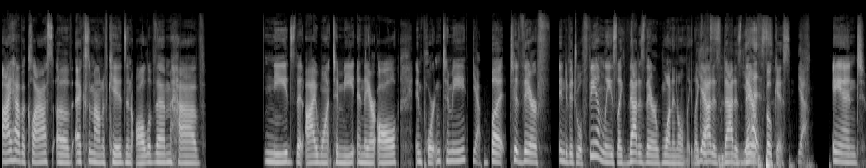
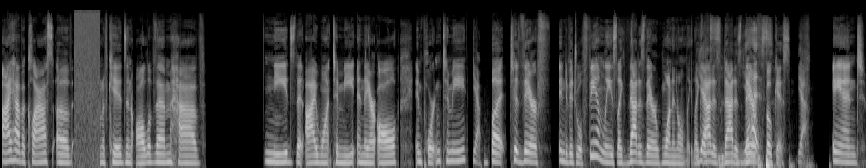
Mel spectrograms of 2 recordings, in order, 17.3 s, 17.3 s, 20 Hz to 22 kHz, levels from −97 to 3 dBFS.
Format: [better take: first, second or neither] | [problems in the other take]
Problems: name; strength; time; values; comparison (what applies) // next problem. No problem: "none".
first | audio cutting out; filled with static; at 1.5 s for 0.5 s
